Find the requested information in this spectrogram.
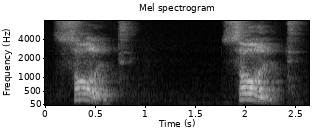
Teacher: no vaya a caer en la tentación de pronunciarlo con a porque no es Salt y recuerden hacer énfasis en la t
